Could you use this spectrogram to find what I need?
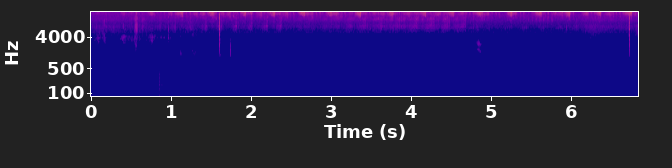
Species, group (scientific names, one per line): Metrioptera saussuriana
Orthoptera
